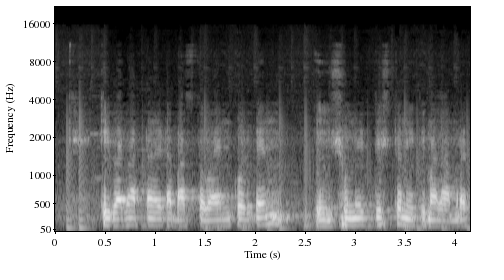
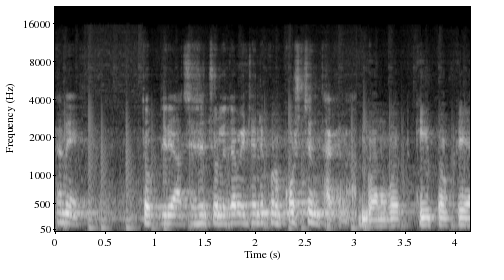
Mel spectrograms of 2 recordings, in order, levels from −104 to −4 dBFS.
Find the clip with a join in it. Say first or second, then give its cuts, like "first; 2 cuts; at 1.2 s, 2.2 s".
second; 1 cut; at 2.9 s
